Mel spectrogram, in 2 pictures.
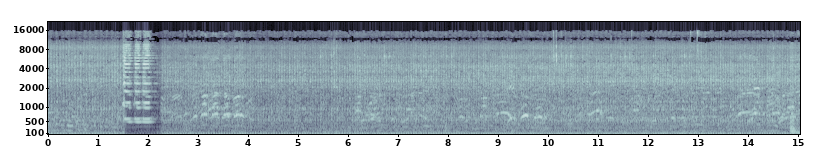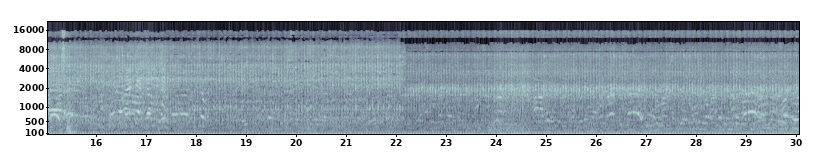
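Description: Crowd of people talking and calling out over a steady low hum, with a brief dropout in the sound about two seconds in.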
